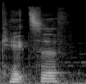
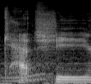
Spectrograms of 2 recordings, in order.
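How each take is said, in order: First: It is read as English 'Kate Sith'. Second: It sounds like one word, 'Catchy'. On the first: "are they gonna say Cait Sith?" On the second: "the way it's supposed to be said, where it's like Catchy"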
